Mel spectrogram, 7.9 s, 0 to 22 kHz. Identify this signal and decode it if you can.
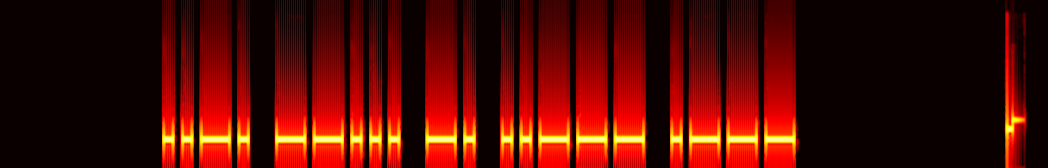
Morse code, heard as a keyed tone, about 17 wpm, 700 Hz. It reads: F7N2J
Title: Code Groups - 5 Letter:Numbers - 17wpm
